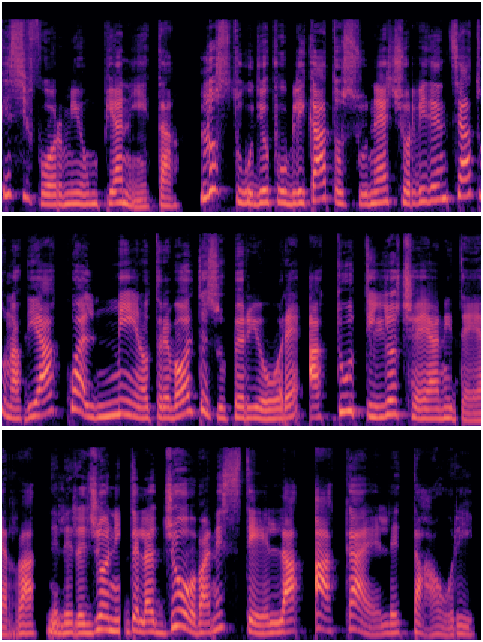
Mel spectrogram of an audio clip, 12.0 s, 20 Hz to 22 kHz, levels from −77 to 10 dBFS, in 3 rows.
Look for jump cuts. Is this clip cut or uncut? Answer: cut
